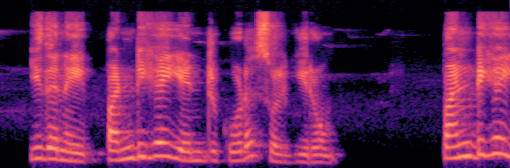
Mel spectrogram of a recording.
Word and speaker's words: பண்டிகை: பண்டிகை என்பதை சரியாக உச்சரிக்க வேண்டும் என்றால் பண்ட ஈகை என்பதே உண்மையில் சரியானது.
